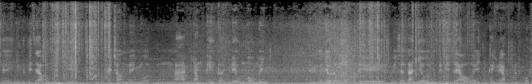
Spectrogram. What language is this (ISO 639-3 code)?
vie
